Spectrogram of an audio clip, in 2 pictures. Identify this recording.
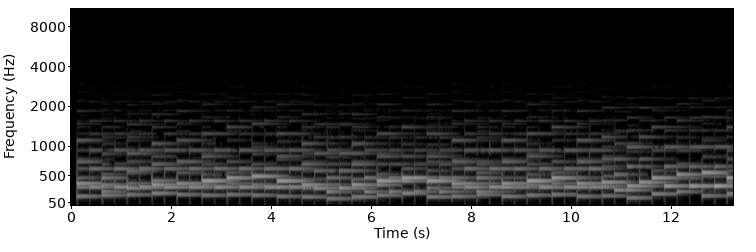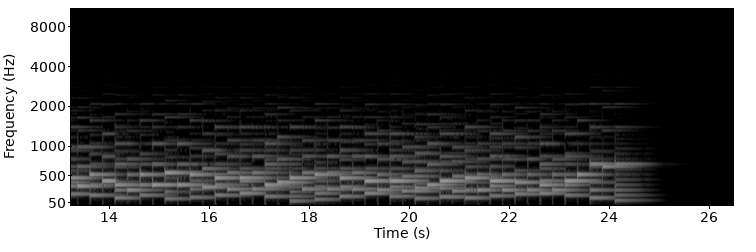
A short Bach-like improvisation I made with a digital piano sound from Fabfilter's 'Twin 2" soft synth. No structure to the bars, unpredictable and wandering.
